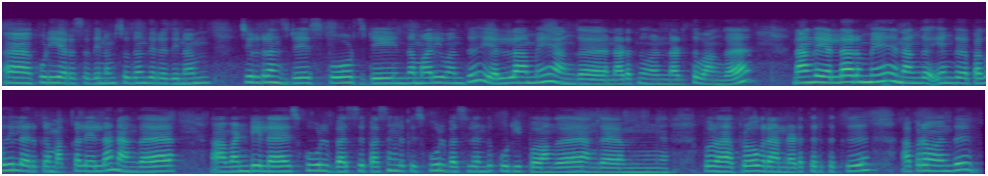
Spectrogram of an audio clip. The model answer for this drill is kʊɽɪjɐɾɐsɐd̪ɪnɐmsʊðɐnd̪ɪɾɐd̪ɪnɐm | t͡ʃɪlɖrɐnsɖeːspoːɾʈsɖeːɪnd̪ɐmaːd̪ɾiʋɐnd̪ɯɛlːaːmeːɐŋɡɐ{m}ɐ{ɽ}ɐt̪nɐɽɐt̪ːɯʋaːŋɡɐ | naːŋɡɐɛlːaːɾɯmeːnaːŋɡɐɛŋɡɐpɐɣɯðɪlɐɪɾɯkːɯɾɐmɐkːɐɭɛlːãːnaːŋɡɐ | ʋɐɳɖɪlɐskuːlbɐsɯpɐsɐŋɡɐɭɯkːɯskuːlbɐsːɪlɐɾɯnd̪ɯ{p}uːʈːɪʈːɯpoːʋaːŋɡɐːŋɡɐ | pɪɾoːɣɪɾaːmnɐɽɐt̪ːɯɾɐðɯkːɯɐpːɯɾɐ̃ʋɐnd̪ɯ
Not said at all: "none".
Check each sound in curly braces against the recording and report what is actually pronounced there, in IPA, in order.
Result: n, ɽ, k

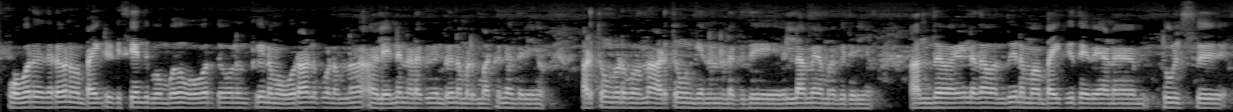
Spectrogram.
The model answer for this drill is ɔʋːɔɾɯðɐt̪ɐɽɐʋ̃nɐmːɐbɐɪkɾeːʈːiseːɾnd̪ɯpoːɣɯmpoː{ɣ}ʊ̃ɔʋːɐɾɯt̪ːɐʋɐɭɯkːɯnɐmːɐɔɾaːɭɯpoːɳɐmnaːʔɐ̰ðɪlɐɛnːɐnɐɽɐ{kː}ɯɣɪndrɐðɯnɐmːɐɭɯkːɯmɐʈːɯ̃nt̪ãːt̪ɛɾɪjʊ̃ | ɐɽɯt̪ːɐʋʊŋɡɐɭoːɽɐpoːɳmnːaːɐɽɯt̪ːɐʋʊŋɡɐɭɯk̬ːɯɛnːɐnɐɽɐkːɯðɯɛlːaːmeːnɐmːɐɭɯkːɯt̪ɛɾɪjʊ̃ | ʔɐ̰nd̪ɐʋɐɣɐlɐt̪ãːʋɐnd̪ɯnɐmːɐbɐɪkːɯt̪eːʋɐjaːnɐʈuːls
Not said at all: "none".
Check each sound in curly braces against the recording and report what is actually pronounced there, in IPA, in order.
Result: ð, kː

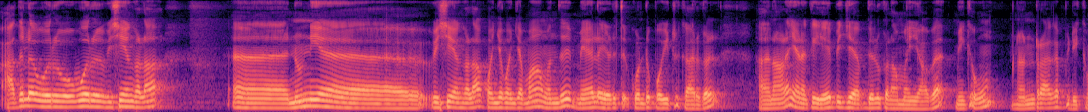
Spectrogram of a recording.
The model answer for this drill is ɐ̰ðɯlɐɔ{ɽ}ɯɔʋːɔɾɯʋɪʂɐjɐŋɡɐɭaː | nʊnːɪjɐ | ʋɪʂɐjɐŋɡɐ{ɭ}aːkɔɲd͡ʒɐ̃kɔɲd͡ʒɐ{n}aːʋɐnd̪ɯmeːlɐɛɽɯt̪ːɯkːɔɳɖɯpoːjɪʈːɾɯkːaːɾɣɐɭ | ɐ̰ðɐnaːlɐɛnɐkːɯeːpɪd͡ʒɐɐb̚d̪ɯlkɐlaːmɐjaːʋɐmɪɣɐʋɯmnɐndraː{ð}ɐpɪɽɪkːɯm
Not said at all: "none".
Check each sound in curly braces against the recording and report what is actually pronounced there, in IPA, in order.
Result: ɾ, ɭ, m, ɣ

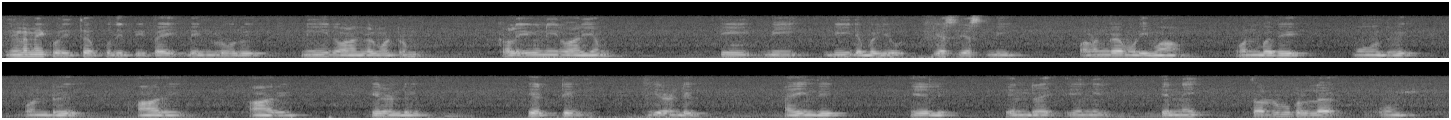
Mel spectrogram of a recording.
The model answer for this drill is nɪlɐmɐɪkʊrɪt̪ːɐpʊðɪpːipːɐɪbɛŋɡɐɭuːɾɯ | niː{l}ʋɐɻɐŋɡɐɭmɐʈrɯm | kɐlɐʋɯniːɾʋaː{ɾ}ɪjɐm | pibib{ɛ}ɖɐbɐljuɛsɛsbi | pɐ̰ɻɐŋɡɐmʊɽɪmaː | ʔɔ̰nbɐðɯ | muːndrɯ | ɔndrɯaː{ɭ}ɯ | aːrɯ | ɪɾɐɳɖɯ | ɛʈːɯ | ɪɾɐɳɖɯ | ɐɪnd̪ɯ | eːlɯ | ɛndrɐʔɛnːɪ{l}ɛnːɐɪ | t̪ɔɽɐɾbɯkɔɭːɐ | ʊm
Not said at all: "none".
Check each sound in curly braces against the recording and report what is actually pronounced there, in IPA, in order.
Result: ɾ, ɾ, i, r, l

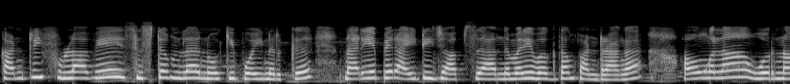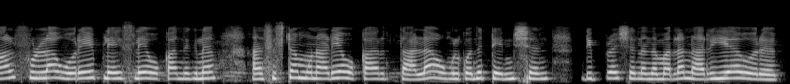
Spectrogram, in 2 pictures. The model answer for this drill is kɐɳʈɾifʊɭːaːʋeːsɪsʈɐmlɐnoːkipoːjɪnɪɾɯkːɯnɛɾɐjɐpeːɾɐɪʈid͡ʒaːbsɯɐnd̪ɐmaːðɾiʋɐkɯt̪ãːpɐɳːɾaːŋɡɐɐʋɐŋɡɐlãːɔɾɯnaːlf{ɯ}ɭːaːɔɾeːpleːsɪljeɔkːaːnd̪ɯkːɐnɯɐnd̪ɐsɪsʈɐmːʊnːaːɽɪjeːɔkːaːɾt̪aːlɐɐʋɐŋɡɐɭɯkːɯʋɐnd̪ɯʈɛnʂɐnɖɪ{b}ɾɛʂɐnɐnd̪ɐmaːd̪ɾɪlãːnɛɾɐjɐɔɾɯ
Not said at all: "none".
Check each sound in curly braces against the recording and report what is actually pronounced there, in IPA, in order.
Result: ʊ, p

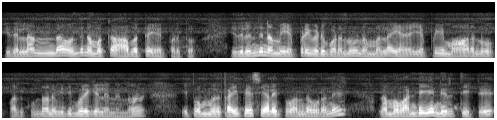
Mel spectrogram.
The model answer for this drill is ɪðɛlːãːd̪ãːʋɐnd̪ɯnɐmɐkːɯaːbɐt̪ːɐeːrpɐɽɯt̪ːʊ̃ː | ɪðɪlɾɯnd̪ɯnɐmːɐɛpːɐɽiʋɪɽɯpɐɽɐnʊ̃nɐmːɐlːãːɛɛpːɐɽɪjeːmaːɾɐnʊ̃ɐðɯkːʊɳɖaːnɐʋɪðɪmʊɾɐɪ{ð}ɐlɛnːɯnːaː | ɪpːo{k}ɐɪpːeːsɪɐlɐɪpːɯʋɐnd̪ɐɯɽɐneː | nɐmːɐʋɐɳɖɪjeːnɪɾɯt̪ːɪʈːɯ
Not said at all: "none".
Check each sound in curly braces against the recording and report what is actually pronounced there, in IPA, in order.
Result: ɣ, k

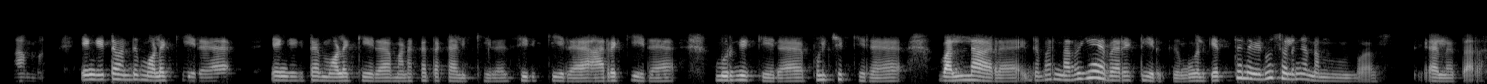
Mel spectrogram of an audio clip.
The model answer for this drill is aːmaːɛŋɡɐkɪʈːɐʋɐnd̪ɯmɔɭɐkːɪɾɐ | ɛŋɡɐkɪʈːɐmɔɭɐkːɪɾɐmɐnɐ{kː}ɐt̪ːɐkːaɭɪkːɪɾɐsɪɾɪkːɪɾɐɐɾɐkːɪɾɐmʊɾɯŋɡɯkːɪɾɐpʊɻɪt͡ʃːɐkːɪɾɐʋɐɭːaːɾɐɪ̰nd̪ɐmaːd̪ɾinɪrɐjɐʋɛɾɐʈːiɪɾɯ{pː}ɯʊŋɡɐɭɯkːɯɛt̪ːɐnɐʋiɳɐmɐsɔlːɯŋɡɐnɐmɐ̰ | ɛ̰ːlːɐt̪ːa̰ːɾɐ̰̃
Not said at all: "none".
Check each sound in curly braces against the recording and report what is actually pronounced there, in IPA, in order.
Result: kː, kː

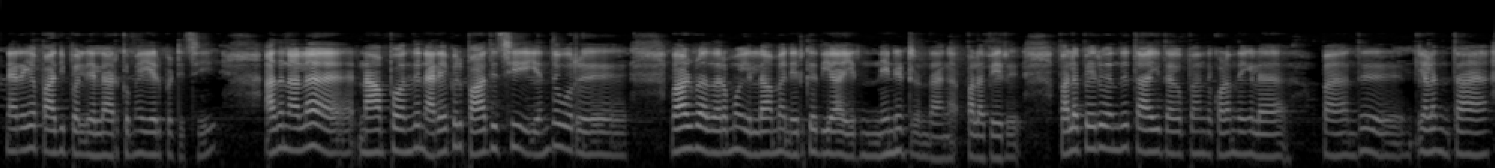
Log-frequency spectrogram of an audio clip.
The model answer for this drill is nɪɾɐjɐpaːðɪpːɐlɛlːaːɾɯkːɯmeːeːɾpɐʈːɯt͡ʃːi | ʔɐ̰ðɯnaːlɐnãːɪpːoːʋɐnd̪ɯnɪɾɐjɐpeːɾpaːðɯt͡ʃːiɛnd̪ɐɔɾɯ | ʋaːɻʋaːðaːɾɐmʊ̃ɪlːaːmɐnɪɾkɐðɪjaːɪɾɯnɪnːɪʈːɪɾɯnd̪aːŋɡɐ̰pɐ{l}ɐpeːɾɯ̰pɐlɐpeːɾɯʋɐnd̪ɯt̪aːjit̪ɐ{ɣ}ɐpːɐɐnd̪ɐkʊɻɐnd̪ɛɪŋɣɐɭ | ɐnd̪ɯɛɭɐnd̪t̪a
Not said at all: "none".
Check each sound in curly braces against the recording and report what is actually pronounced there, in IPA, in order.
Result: l, ɣ

